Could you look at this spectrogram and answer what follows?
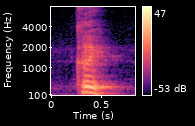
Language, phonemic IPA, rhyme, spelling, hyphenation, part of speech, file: Dutch, /kry/, -y, cru, cru, adjective, Nl-cru.ogg
- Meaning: crude, coarse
